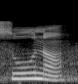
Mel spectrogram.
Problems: constant background noise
